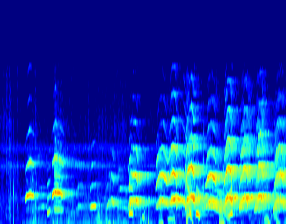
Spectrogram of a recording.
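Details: Four to six pygmy chimpanzees shriek excitedly when sugar cane is presented. Scattered high squeals build after three seconds into a loud, continuous chorus of overlapping arched, piercing shrieks.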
